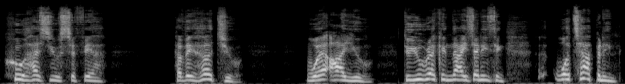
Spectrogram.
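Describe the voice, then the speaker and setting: A man doing a frantic young man shouting. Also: sits high, moderate pace, dry recording, studio quality, voice pushed up. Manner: shouting, frantic, urgent questions. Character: frantic young man desperate over his fiancée.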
